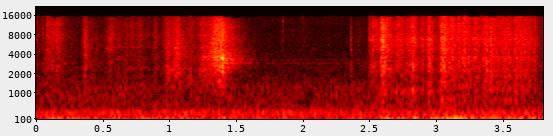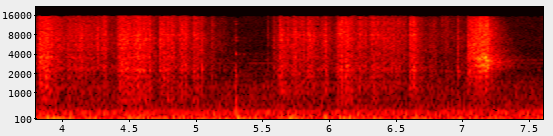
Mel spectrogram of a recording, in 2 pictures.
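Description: A thin metal pointed tool held in the fingers repeatedly pokes into solid green floral foam blocks, leaving small holes. Each poke gives a soft, dry, crunchy scratch with a bright hiss, over a steady low rumble.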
